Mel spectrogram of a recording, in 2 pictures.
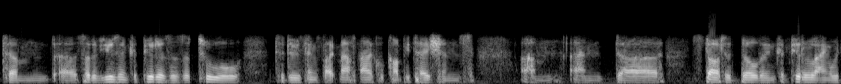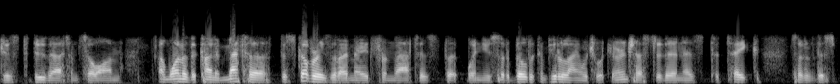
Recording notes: I was privileged to have an hour long phone interview.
